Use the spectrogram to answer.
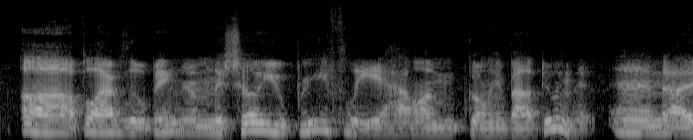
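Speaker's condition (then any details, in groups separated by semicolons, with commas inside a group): Ataxia; affects coordination and balance; diagnosed few years ago, slowly progressing, coordination worsening; slight slurring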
